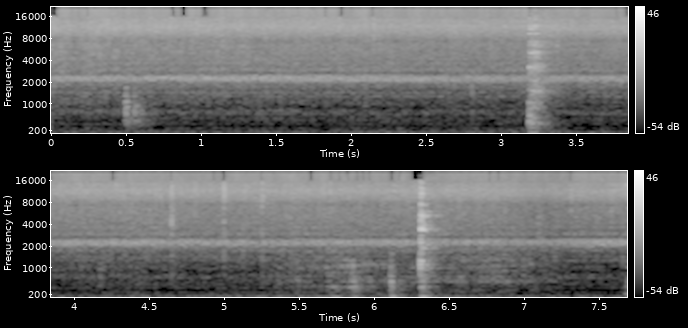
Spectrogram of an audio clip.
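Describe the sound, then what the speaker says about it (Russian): Steady soft sizzling of food seasoned with pepper and salt frying in a pan, with a few sharp clicks and scrapes of stirring scattered through, no voices. "Обжариваем еще минуточку."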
